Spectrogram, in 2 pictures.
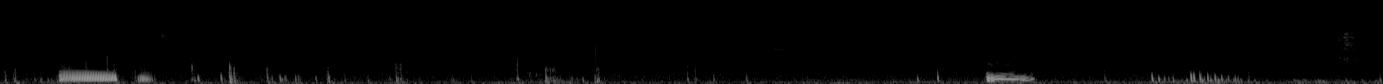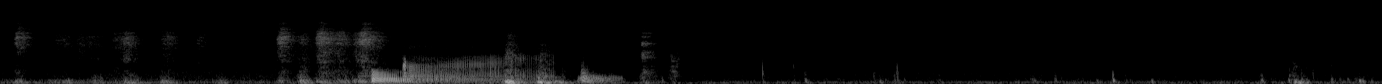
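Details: Stomach growling: bursts of gurgling, rumbling bowel sounds with quiet stretches between.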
